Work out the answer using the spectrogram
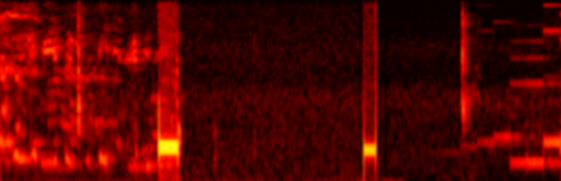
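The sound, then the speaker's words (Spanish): Telephone tone after a call drops: two short, steady, mid-pitched beeps spaced apart, with a voice talking before them and again faintly at the end. “se cortó la llamada”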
